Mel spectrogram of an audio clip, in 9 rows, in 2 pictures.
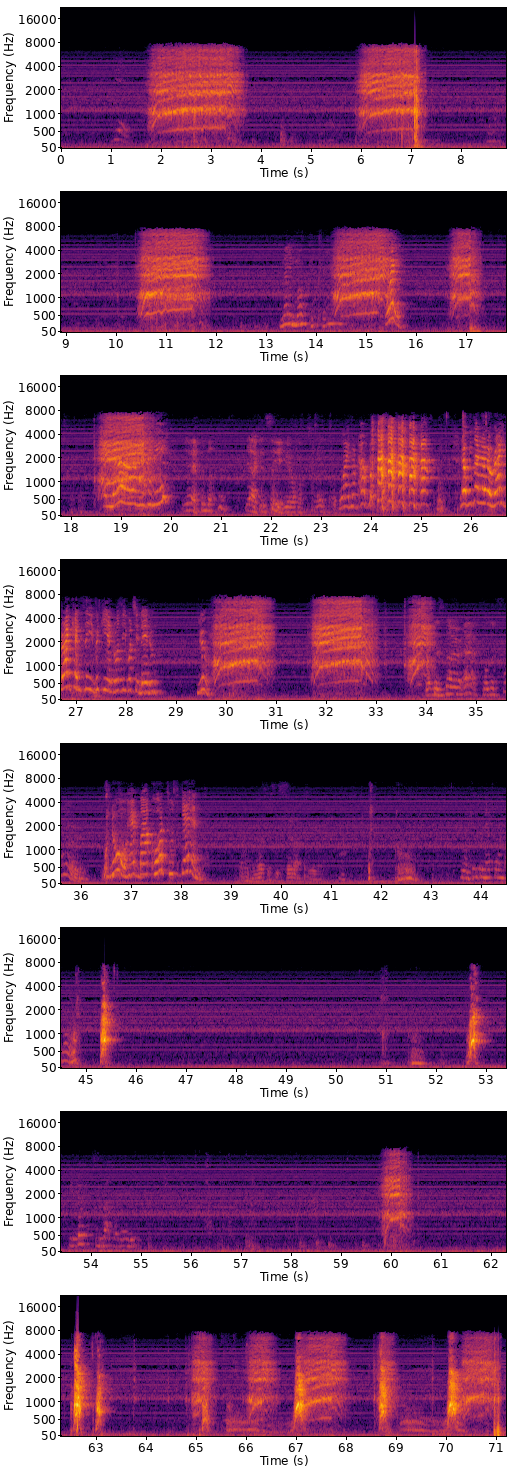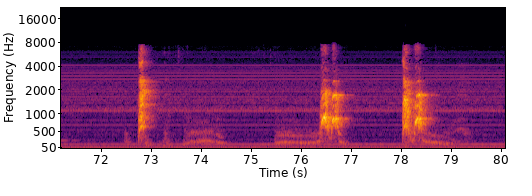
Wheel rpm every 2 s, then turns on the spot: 20, 110, 10, 70, 0, 80, 0, 80, 40, 70, 0, 0, 0, 0, 20, 60, 60, 10, 0, 0, 0, 0, 0, 0, 0, 0, 0, 0, 0, 10, 10, 0, 20, 60, 10, 30, 0, 0, 0, 0.
none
